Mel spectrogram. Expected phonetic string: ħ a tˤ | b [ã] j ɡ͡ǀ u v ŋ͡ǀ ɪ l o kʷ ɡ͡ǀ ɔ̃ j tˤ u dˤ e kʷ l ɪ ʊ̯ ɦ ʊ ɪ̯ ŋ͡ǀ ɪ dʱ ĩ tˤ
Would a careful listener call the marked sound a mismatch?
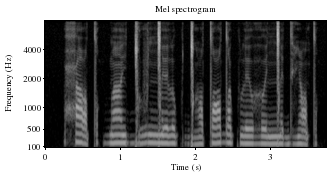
no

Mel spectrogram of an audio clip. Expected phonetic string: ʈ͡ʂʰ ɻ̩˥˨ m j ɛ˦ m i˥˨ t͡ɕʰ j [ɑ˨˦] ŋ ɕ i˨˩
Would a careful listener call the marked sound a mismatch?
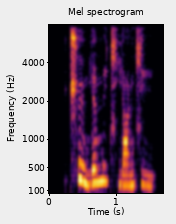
no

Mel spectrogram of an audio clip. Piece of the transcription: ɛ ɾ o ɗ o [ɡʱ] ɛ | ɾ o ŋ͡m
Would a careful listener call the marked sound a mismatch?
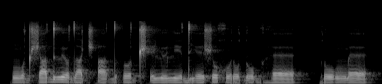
no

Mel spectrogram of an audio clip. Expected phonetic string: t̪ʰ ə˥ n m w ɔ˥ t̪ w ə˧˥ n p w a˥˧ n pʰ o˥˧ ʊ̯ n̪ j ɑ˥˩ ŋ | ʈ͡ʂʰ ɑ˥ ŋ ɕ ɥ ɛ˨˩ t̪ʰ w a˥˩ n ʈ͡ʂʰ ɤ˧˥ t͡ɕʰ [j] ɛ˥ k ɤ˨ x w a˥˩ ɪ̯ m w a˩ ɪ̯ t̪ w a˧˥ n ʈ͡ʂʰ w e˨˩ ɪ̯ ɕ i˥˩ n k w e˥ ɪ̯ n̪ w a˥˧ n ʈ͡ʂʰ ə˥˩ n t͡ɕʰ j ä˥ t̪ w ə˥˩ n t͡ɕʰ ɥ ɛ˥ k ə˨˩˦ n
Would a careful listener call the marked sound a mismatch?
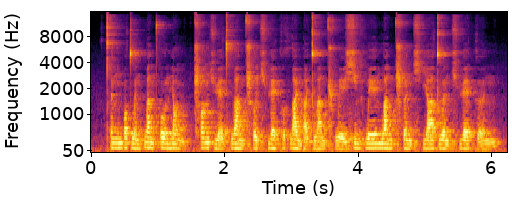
yes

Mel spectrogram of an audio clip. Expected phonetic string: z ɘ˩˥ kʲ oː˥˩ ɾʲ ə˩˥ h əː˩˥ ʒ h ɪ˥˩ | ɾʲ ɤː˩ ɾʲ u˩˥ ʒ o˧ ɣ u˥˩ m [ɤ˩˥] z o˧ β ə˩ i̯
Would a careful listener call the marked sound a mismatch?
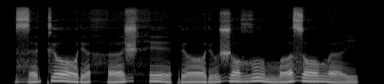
no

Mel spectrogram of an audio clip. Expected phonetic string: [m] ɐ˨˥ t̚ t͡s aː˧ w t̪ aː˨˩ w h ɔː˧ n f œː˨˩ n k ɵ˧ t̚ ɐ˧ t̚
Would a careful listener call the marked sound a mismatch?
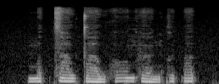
no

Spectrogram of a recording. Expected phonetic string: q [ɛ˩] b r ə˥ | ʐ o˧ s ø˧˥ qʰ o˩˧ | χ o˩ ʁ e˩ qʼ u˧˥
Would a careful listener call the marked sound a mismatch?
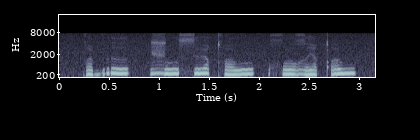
yes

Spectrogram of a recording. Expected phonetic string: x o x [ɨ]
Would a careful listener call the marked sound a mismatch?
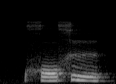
no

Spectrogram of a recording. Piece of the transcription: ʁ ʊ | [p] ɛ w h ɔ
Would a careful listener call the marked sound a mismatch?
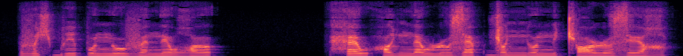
yes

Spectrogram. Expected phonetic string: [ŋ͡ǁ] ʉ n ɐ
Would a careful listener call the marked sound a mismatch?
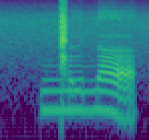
no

